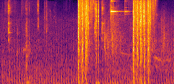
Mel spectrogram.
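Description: Suppressed gunfire in the video game Ghost Recon Wildlands, two quick bursts of rapid muffled shots over a low steady background.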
